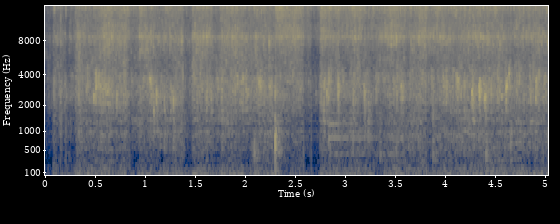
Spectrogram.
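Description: Sliced red chillies deep-frying in hot oil in a wok: a steady sizzle full of crackles and pops. A wooden spatula stirs them through the oil.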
